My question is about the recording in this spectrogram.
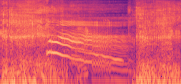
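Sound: loud snoring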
